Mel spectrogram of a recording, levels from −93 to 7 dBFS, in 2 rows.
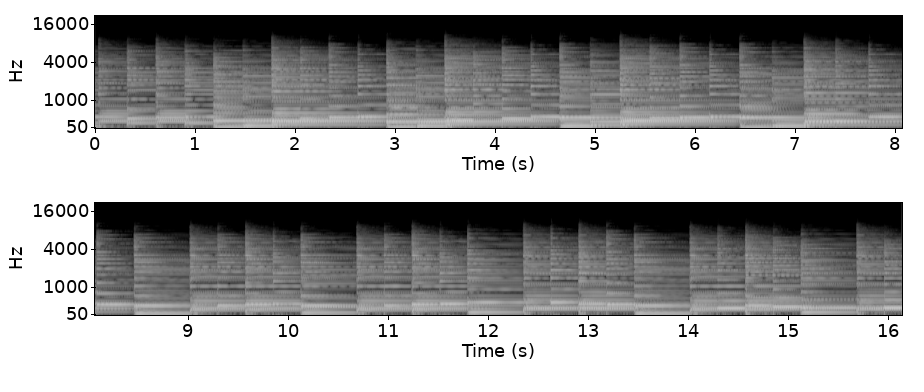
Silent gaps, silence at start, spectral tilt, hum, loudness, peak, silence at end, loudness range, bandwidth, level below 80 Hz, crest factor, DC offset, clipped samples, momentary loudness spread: none; 0 s; -6 dB/octave; none; -23 LUFS; -8 dBFS; 0 s; 3 LU; 9.2 kHz; -40 dBFS; 16 dB; under 0.1%; under 0.1%; 5 LU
